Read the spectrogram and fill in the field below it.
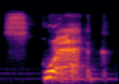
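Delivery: bird squawk. A narrator's reading. Alien creature squawks.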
